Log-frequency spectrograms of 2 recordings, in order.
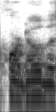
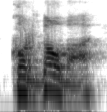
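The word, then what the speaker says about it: Córdoba: So Montalban, who's a native Spanish speaker, was forced to mispronounce Cordoba instead of Cordoba.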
